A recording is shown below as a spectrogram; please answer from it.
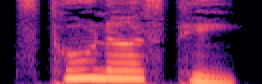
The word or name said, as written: ಸ್ಥೂಣಾಸ್ಥಿ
